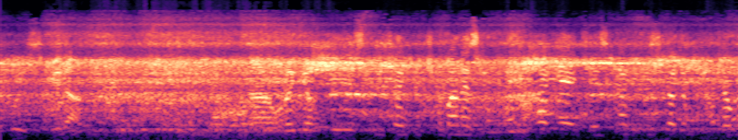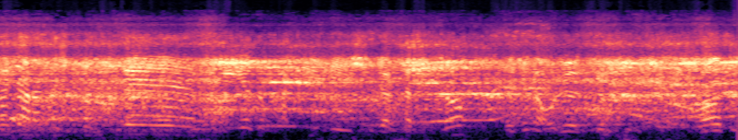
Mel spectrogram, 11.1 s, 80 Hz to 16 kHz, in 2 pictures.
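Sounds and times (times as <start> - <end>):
overlapping voices: 0.0 - 11.0.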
